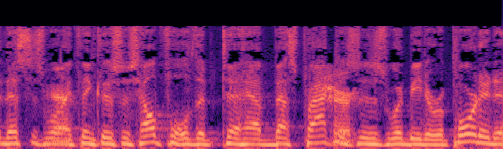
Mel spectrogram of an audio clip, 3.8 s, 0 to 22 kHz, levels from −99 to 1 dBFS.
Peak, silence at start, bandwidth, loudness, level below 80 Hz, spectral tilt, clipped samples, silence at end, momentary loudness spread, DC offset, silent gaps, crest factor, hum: -8 dBFS; 0 s; 11 kHz; -19 LUFS; -44 dBFS; -5.5 dB/octave; under 0.1%; 0 s; 1 LU; 0.5%; none; 12 dB; none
